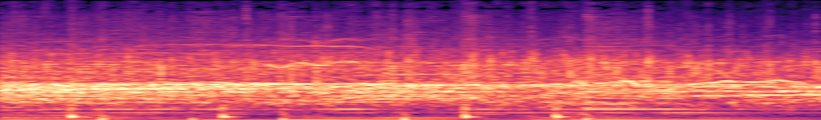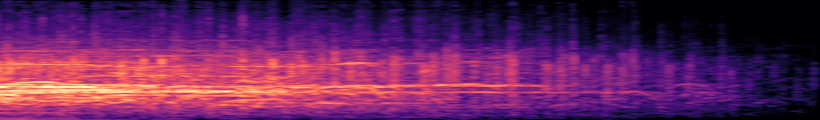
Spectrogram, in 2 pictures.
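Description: Background music with a beat and bass notes under a dense noisy layer, fading out over the last few seconds to near silence.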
